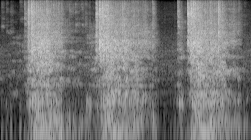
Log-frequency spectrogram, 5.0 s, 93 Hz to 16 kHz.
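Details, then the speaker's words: Baja minibike (first thought to be a Coleman 200), run with the choke on after fueling: single revs surge strongly and drop back to a low idle, pulling clean with no sputter or missing; runs well, idle left deliberately low. "I don't know if she's got brakes or anything, but she's got a motor. And she sounds pretty good. She's idling a little bit low, but I think for this style, I want to get it to idle as low as I can, so I'm going to leave that alone."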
